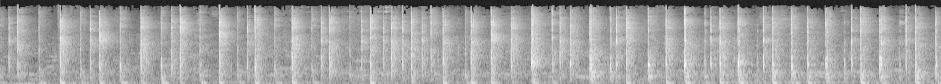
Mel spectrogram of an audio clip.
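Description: Tap dancing at a midday outdoor jazz concert on a hospital terrace in Geneva, many rapid, crisp taps in dense, uneven rhythmic runs, loud and steady for the whole stretch.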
